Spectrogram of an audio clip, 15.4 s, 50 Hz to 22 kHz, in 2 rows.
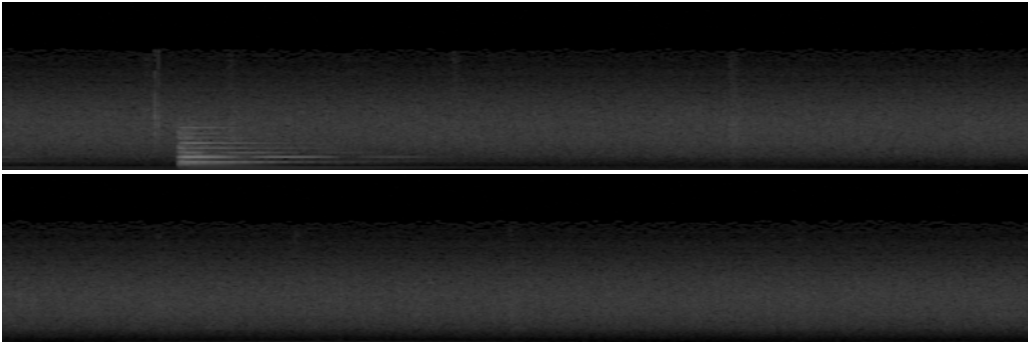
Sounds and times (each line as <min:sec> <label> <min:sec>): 0:01.3 church bell 0:03.2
